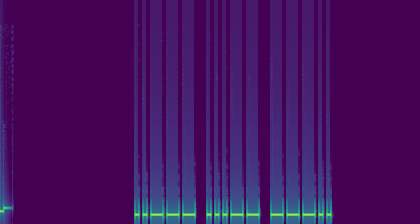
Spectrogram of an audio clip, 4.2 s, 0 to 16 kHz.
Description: Morse code, heard as a keyed tone, about 30 wpm, 700 Hz. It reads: 238
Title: Numbers - 3-Digit 30wpm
